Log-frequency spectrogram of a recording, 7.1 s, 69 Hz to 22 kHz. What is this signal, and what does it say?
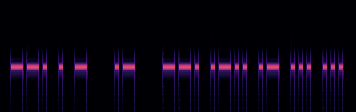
Morse code, heard as a keyed tone, about 15 wpm, 700 Hz. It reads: GET A GLASS
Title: Sentences from Top 1300 Words 15wpm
